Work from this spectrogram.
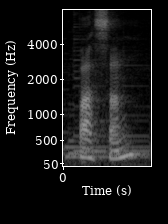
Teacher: se estrecha la cavidad bucal y deja pasar el aire y es alveolar porque el ápice de la lengua se apoya en los alveolos es decir en la parte que hay en la parte rugosa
